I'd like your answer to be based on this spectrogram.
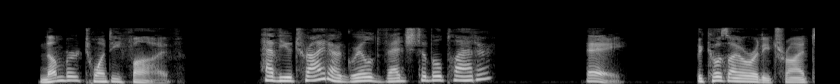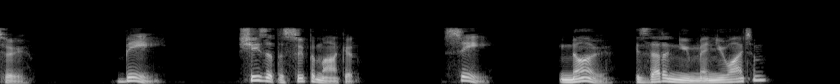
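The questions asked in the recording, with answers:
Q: Have you tried our grilled vegetable platter?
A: C: No, is that a new menu item?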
